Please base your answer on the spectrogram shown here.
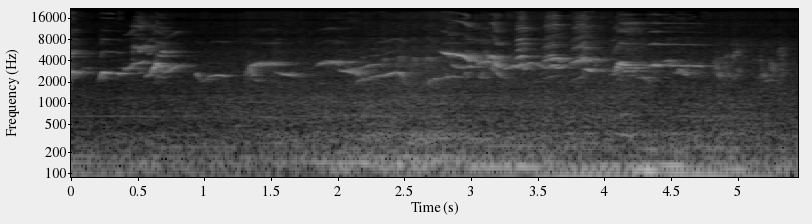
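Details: Oriental magpie-robin song used as a lure to get birds singing: a run of varied whistled phrases, some sliding up and down, with quick chattery notes in between, over a low steady hum.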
